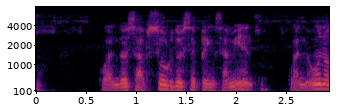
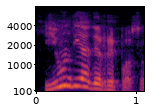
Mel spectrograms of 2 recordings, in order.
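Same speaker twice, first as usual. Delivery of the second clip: raised, louder Bible reading voice; scripture reading; 6 semitones higher, 4 dB louder than usual. Acted. Preacher reading Hebrews to the church, raised and louder. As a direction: read the verse out to the congregation, lifted and loud.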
